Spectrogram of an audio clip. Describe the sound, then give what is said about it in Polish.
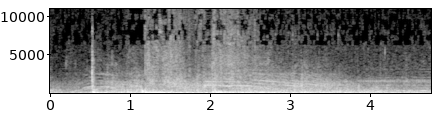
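A loud explosion of ignited black powder in a video game bursts out, followed by heavy rumbling and a few sharper blasts that keep the roar going for several seconds before it slowly eases. “Podpal czarny proch! O kurde, to był mój, sorry. Okej. Na statek z zaopatrzeniem! Zanim wybuchnie!”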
